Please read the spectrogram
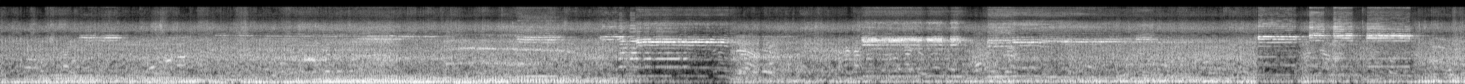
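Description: Many voices talking at once against steady outdoor noise. About halfway through comes a brief high tone, and more high tones follow near the end.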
